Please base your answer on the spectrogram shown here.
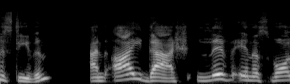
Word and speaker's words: Stephen: Never say Stephen. The pronunciation is Stephen. Stephen. Okay.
